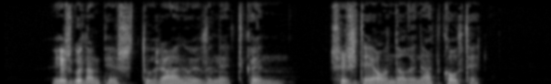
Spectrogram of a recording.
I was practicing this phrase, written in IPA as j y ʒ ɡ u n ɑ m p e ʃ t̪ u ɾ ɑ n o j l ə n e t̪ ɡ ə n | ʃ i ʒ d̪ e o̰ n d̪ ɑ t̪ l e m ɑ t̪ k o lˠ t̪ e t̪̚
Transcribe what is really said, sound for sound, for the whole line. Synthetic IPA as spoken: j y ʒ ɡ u n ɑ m p e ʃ t̪ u ɾ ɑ n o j l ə n e t̪ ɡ ə n | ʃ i ʒ d̪ e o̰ n d̪ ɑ l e n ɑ t̪ k o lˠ t̪ e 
